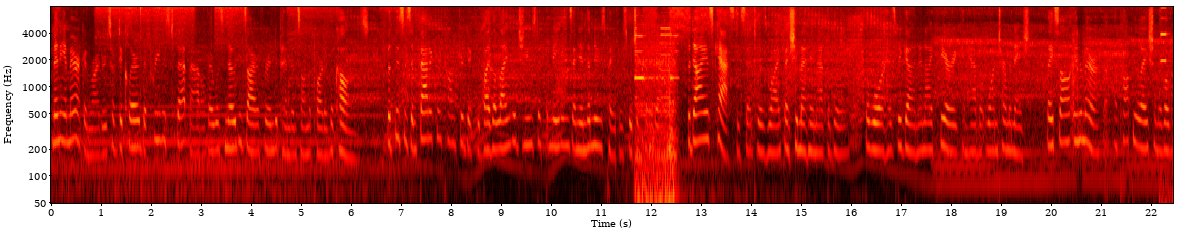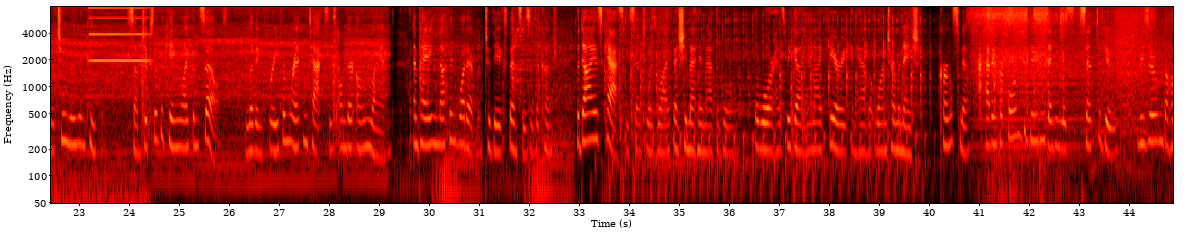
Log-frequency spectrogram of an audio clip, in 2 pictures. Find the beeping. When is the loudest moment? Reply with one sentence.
The volume of the beeping peaks at 12 seconds.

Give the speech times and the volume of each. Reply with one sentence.
The speech can be heard from 0.0 to 44.8 s, at a steady volume.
